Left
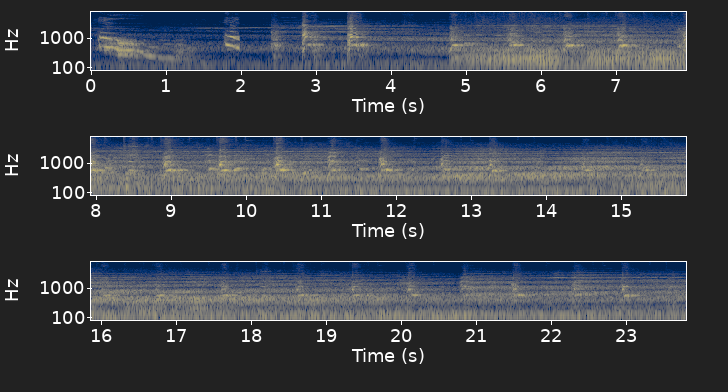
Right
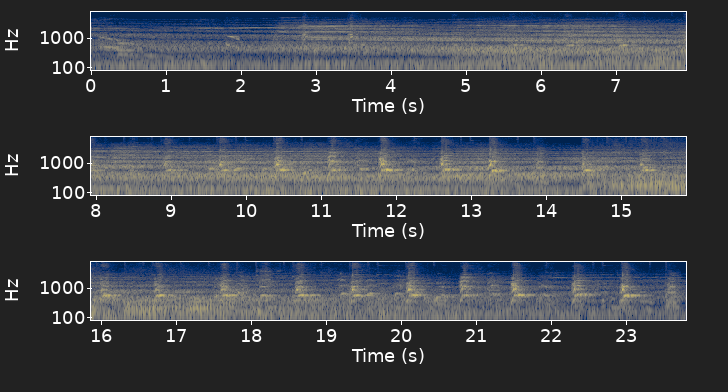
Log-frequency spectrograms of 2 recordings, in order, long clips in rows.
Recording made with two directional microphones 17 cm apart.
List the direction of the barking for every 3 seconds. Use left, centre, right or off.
left, left, left, centre, right, right, right, right.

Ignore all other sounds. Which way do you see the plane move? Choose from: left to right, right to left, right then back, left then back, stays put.
right to left.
